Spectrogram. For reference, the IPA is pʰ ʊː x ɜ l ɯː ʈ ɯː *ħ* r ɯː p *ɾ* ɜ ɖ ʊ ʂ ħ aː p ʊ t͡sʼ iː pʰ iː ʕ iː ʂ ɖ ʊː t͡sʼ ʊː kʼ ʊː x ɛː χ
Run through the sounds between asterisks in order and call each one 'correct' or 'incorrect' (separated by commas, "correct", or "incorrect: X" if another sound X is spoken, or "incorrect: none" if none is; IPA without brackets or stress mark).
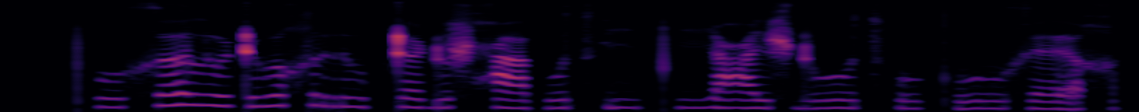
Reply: incorrect: χ, incorrect: ʈ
